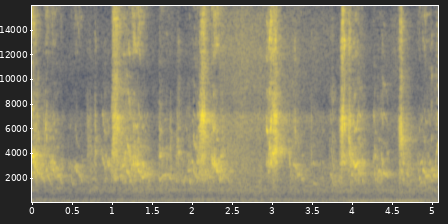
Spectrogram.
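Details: Budgerigars at play: clipped scratchy chirps and sharp high tweets in loose, irregular bursts, about one a second, with a faint constant hum behind.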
